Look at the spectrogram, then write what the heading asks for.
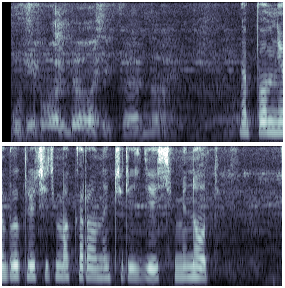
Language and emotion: Russian, neutral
